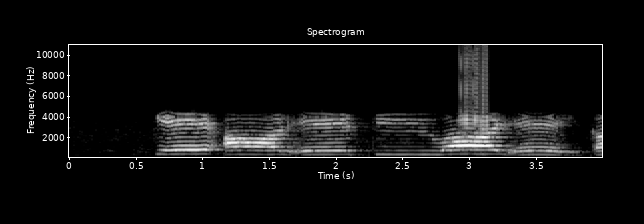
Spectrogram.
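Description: A young child singing in a high voice, holding a string of steady notes one after another, starting about half a second in.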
